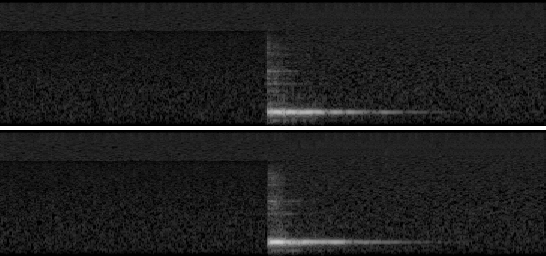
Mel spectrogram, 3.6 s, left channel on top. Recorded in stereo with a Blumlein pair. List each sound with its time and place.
1.8 s a cowbell: 45° left, 2 m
